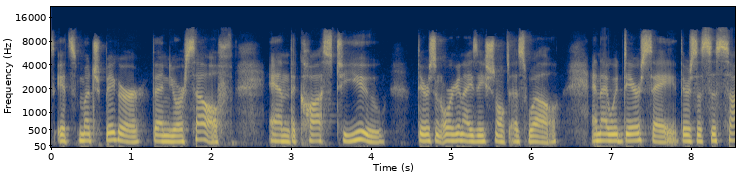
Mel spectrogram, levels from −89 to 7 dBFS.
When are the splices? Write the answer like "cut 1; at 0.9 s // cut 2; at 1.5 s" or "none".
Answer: cut 1; at 5.7 s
